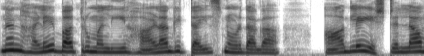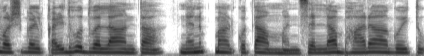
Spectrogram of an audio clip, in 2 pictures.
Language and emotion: Kannada, sad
